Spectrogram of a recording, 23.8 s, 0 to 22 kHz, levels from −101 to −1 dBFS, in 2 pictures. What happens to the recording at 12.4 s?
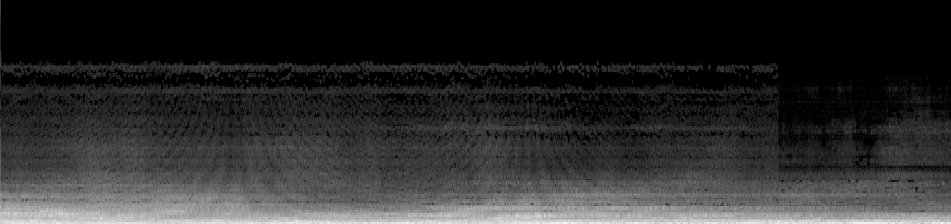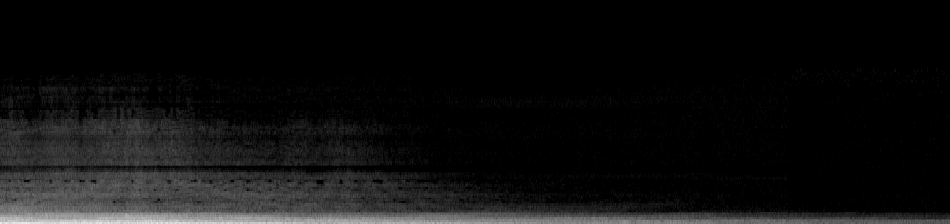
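At 12.4 s you're inside a stretch where the adaptive stream is at a lower bitrate, from 9.73 s to 21.73 s. The connection slowed, so the player switched to a leaner version of the stream. The top end thins out and turns synthetic, with more codec artefacts, which fits a drop from roughly 96 kbit/s AAC to a 20 kbit/s HE-AAC stream. The switch is abrupt but leaves no gap.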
